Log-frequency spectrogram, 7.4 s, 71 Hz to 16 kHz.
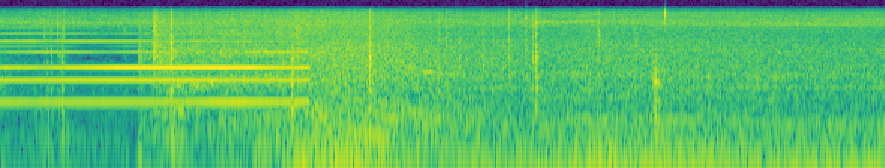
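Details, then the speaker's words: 2009 Audi Q7 4.2 V8 FSI with random-misfire complaint: after a dash chime, engine starts and settles into uneven idle with stumbling, irregular beat; car still misfiring. "araç hala tekliyor"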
